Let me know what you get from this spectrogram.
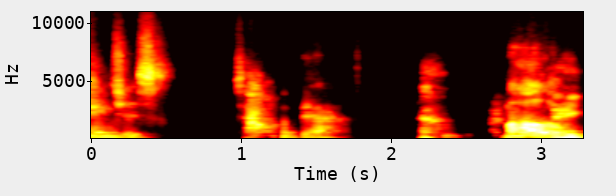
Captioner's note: chuckling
